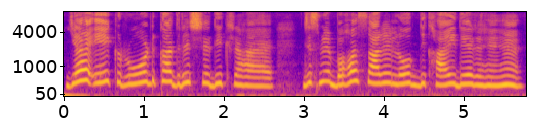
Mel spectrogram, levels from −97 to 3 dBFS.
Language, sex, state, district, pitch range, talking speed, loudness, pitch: Hindi, female, Jharkhand, Palamu, 290-360 Hz, 165 wpm, -16 LUFS, 330 Hz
